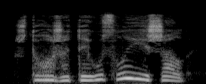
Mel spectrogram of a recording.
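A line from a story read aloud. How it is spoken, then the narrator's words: Whispered question, hare. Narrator (Russian): так же шепотом спросил заяц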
